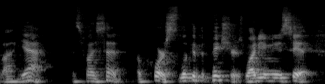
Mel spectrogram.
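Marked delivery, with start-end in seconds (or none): none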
